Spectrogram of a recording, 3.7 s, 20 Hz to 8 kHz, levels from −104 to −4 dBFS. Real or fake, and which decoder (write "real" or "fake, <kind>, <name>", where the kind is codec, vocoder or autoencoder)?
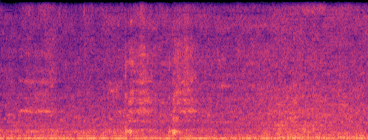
fake, vocoder, HiFi-GAN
